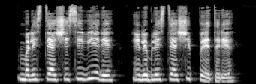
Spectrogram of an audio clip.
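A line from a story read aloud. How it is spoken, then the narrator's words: Snide, wounded query. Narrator (Russian): ехидно уточнила уязвленная Вильда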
